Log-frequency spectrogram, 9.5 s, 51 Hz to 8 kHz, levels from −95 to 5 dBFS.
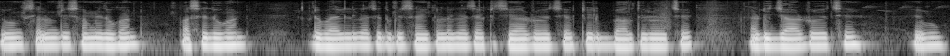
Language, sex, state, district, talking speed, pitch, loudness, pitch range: Bengali, male, West Bengal, Paschim Medinipur, 165 wpm, 135 Hz, -14 LUFS, 130-140 Hz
